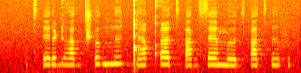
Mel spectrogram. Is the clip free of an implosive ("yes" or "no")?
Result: yes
